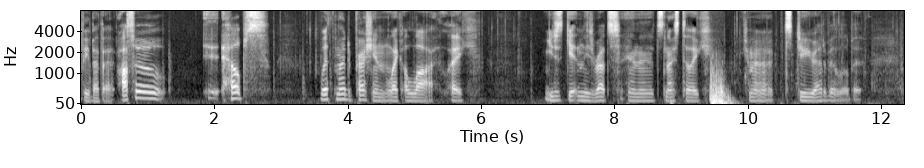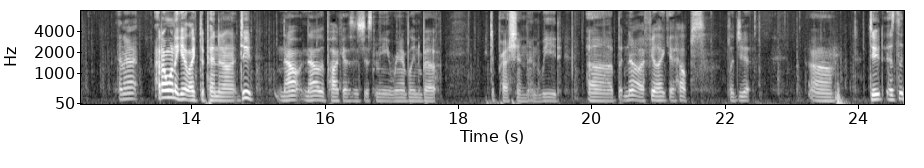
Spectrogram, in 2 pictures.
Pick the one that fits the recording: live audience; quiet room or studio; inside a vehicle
inside a vehicle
